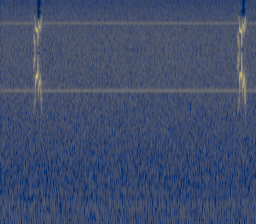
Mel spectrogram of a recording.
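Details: A house sparrow, as the owner believes, perched on a parked car's door window, a spot it visits daily for hours while tweeting, gives two brief, high chirps about three seconds apart over a faint, steady hum.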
